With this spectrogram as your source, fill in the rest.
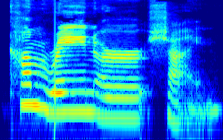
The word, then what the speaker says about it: come rain or shine: come rain or shine this ore in american english becomes very short come rain or shine come rain or shine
